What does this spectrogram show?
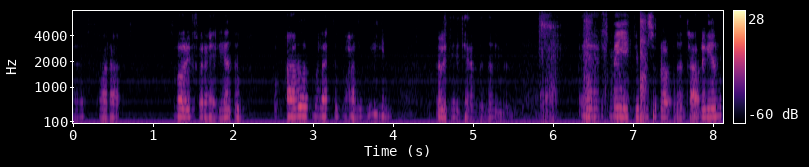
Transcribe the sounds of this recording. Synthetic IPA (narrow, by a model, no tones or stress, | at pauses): fœɾat̪ | d̪̥ɛvɑːɾɪfœɾaɦɛljənʔɵpː | ɔkaːmoːat̪manlak̚t̪əpʰɔhalʊiːn | ɛ̰liːt̪əɪɾɪt̪eːɾand̪ənɛlnə̰n | fœɾmɛjːɪkːd̪ɛɪnt̪əsɔbɾɑːpʰɔd̪ɛnt̪ʰɛ̰ːvlɪŋən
